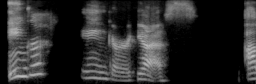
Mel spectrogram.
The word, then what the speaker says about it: Inger: Is it how do you pronounce Inger? Inger, yes.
